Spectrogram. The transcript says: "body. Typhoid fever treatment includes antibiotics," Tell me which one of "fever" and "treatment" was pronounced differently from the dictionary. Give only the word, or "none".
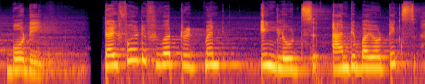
none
